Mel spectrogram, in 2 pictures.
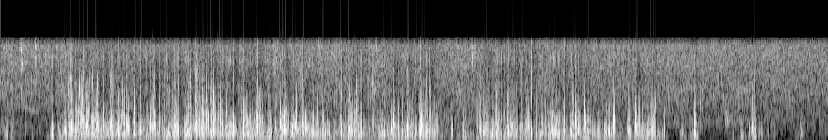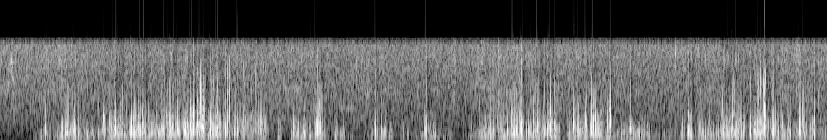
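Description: Wind buffeting the microphone in three long gusts, with the hoofbeats of a trotting horse on arena sand.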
